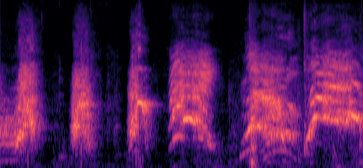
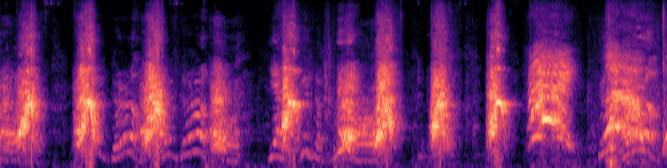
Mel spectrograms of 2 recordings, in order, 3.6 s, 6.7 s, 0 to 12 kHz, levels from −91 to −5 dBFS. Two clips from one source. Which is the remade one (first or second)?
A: first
